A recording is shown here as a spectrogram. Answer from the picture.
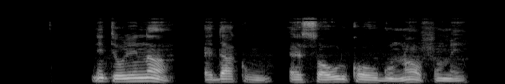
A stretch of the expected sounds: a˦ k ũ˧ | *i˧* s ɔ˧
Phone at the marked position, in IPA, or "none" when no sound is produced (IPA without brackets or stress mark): ɛ˧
